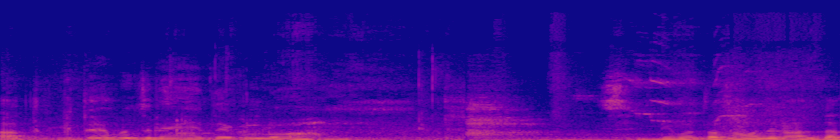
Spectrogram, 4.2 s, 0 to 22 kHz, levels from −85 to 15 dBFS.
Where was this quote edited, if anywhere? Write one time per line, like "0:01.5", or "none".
0:02.3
